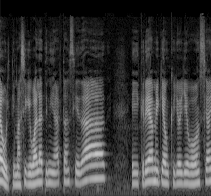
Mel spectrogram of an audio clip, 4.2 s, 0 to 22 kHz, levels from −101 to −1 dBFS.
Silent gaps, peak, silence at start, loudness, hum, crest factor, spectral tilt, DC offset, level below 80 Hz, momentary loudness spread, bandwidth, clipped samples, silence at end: none; -10 dBFS; 0 s; -31 LUFS; none; 22 dB; -5 dB/octave; under 0.1%; -76 dBFS; 10 LU; 17.5 kHz; under 0.1%; 0 s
